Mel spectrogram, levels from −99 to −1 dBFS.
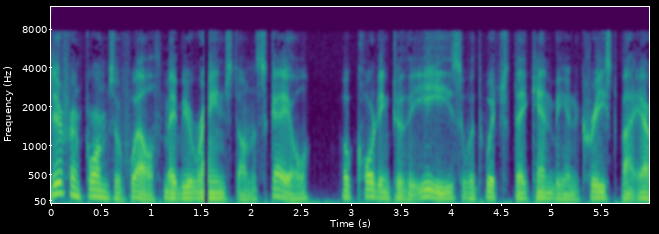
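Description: A speech recording carried over a G.722 wideband telephone link with packet loss on an ADPCM call: from 1.53 to 1.58 s a handful of packets, about 40 ms, went missing and were filled with silence, leaving a hard-edged gap. The decoder's adaptive predictor and step size then no longer match the sender's, so the speech resumes briefly distorted before settling. The wideband coding sounds consistent with full-rate G.722.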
